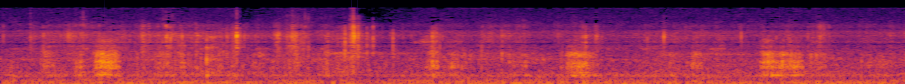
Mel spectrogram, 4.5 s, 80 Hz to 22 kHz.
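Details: Playful month-old Icelandic Sheepdog puppies in a yard in the early morning at 6 a.m.; brief high yelps and whimpers burst out every second or so amid panting and rustling, over a low steady background hiss.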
